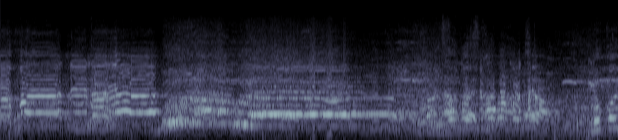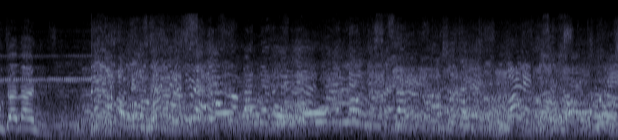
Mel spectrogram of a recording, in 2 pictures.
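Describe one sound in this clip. A man speaks loudly through a megaphone.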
